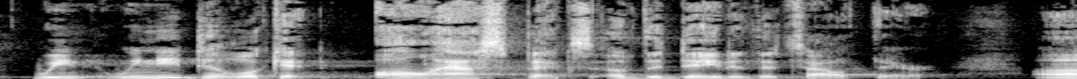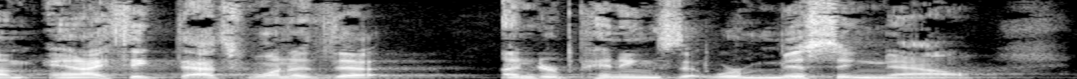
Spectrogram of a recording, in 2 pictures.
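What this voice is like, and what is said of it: Speaks with a noticeable accent. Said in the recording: “my accent will probably throw you”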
